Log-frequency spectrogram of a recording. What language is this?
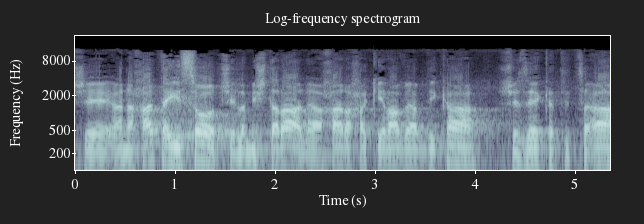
Hebrew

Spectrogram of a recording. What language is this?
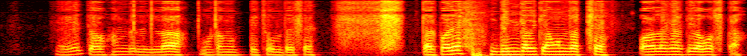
Bangla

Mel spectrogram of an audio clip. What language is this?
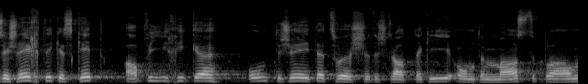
Swiss German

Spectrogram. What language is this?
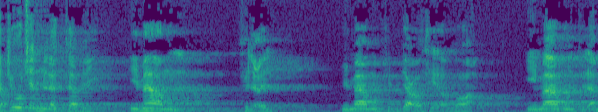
Arabic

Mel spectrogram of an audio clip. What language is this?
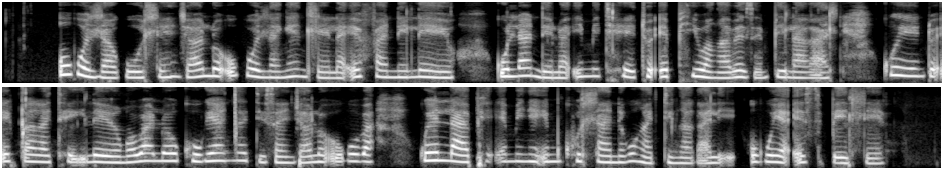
North Ndebele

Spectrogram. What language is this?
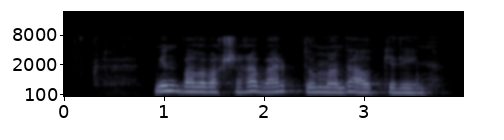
Kazakh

